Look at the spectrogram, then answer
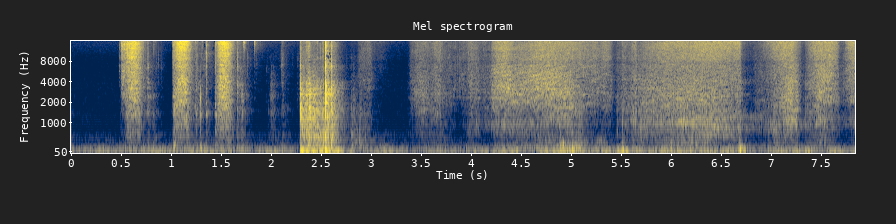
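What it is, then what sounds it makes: Painted wooden baseboard. A paper towel held in the fingers rubs and wipes along a long, solid, white-painted wood or MDF baseboard trim running along a wall. Short, bright swishing strokes come first, then a louder, rougher scrub. The sound settles into a steady, softer wiping hiss with a faint low hum underneath and a small tap near the end.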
